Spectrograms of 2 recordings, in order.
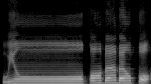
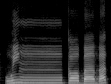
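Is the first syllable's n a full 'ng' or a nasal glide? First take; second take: nasal glide; full ng. First: The first syllable ends in a nasal glide. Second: The first syllable ends in a full 'ng' sound. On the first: The speaker calls it right. "tapi wiu ko babau po" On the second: The speaker calls it wrong. "bukan wing ko babat"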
